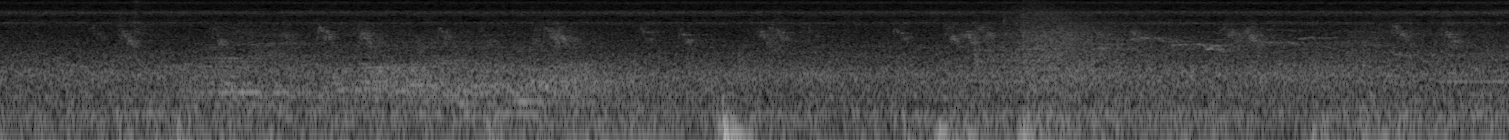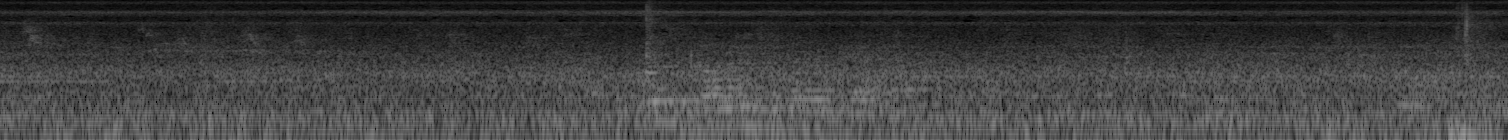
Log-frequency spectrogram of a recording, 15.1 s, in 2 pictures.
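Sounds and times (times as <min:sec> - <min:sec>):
outdoor background noise: 0:00.0 - 0:15.0
small birds chirping: 0:00.3 - 0:15.0
soft low thumps: 0:02.3 - 0:09.5.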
